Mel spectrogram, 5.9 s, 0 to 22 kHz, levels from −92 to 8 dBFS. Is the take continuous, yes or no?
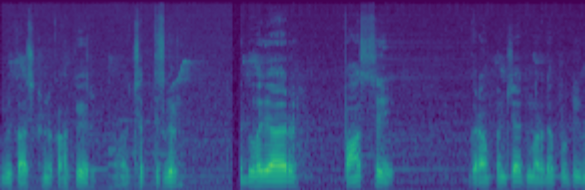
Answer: no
